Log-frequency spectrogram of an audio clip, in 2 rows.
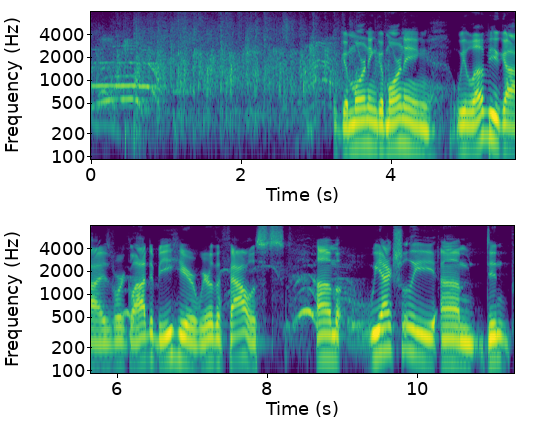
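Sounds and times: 
church congregation applauding: 0:00.0 - 0:04.3
speech: 0:03.2 - 0:11.2.

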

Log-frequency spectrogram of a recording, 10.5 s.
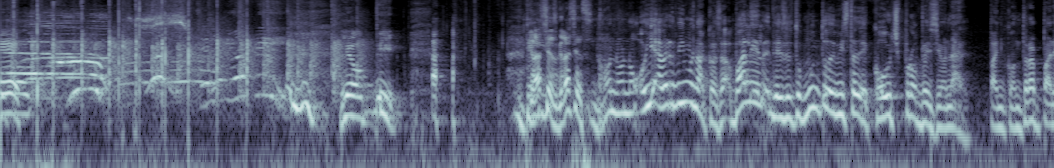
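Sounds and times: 
speech: 0:00.0 - 0:00.5, 0:03.4 - 0:10.5
loud scattered hand claps: 0:00.0 - 0:03.9.

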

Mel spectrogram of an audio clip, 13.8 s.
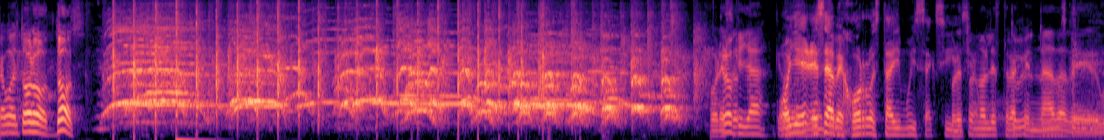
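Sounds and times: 
speech: 0:00.0 - 0:01.2, 0:08.9 - 0:13.8
audience applause and cheering: 0:01.2 - 0:08.9.

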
